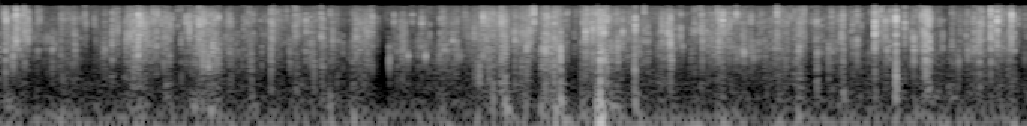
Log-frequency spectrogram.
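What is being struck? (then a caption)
Plastic bubble wrap pouch. A hollow, pink, heart-shaped plastic bubble wrap pouch is squeezed and crumpled with fingertips and long nails. The result is steady bright crinkling, broken by many quick, sharp crackles and pops.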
